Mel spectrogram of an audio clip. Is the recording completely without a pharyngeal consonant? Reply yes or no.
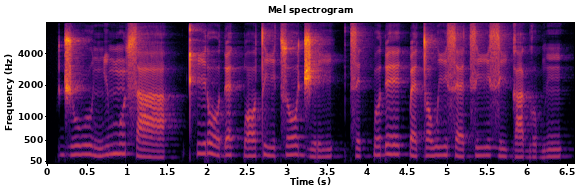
yes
